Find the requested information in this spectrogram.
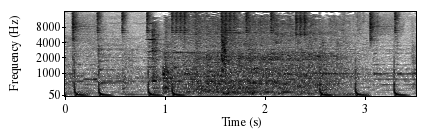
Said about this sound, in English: Doors closing.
